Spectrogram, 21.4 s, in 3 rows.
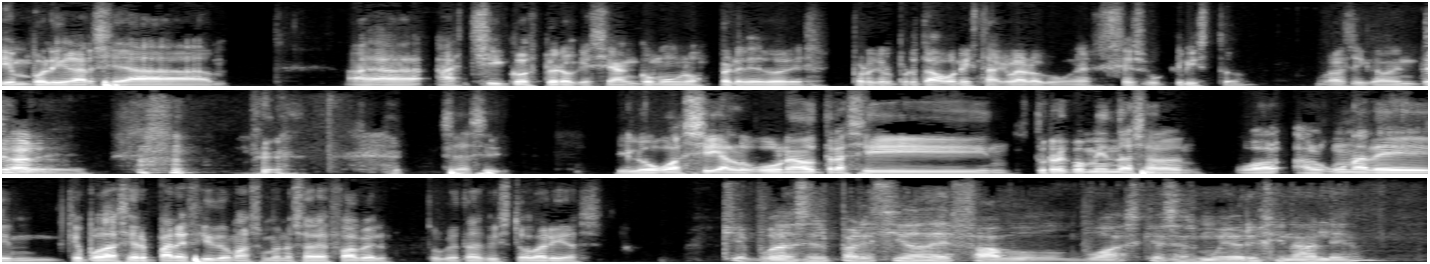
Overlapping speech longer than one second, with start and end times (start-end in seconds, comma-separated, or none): none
